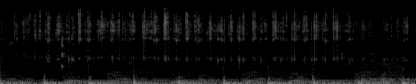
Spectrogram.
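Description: Lots of dice clatter and rattle across a table at once as several players roll for a constitution saving throw, a dense, continuous stream of sharp little clicks that never settles, with no voices over it.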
